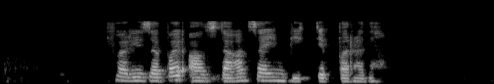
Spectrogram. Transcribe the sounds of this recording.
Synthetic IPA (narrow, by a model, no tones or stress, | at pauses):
fɑɾizɑpɑjʔɑlˠəst̪ɑʁɑnsɑjənbiɪk̚t̪e̞p̚b̥ɑɾɑd̪ə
